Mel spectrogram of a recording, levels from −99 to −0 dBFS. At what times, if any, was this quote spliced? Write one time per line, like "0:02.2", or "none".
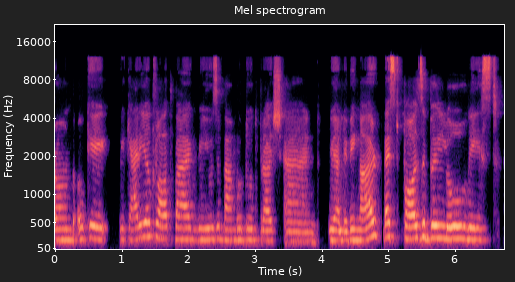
0:04.9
